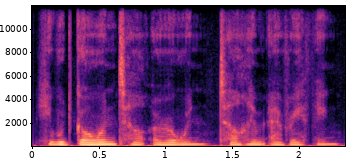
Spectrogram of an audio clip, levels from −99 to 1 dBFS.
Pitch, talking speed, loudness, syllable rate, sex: 180 Hz, 205 wpm, -18 LUFS, 6.7 syllables/s, female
